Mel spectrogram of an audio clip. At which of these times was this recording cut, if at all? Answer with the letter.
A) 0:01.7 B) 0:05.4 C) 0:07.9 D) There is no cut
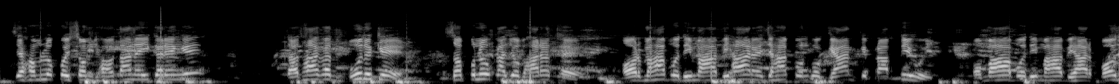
D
